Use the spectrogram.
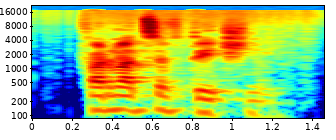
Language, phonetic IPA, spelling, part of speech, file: Ukrainian, [fɐrmɐt͡seu̯ˈtɪt͡ʃnei̯], фармацевтичний, adjective, LL-Q8798 (ukr)-фармацевтичний.wav
- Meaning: pharmaceutical, pharmaceutic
